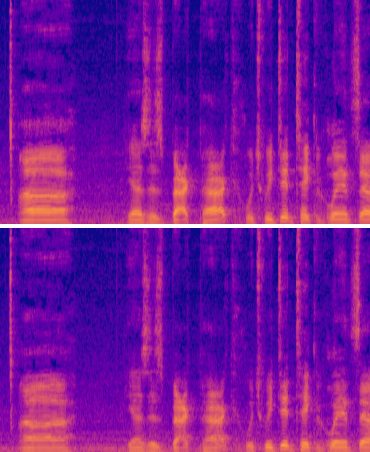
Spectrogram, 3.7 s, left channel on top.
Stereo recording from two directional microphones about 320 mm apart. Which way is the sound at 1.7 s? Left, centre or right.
Left.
